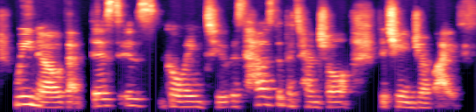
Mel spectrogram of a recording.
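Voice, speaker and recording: With an American accent, a woman talks at a moderate pace and ordinary pitch variation over noticeable background noise. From United States. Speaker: stepfamily coach co-host. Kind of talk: live webinar presentation. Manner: animated.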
